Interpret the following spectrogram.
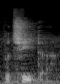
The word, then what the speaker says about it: Vegeta: the ocean dub and they would pronounce vegeta as pachita so if you ever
